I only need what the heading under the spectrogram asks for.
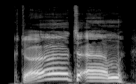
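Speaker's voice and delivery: high, loud challenge to strangers; calling out. A narrator's reading. Isaac to visitors at his hatch, calling out. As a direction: cry out in a high old man's voice. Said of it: "крикнул он".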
